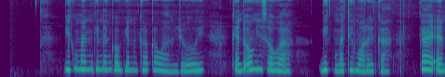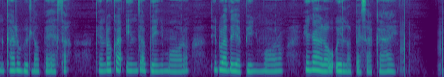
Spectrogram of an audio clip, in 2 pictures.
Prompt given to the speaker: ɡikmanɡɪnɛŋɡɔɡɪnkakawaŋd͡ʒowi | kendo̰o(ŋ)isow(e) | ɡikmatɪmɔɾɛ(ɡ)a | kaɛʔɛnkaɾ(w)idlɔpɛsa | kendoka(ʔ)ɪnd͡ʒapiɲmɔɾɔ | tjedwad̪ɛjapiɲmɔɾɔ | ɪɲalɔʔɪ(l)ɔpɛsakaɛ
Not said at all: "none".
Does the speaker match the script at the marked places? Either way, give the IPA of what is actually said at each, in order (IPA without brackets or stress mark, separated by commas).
ŋ, a, k, w, ʔ, l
